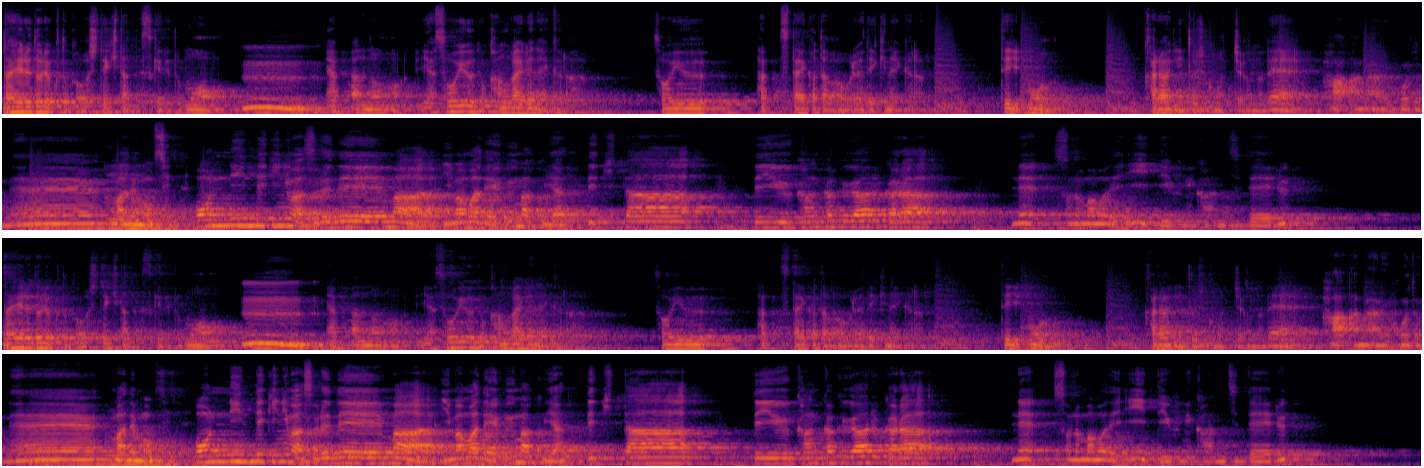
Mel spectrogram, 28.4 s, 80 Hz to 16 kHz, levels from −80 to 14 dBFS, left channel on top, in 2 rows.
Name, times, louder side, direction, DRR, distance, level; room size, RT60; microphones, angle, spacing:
voice 1, 0.0-2.2 3.2-5.8 6.5-7.1 7.6-9.2 10.0-10.5 11.4-13.0 15.2-15.7, left 1 dB, 85° left, 6 dB, 1.9 m, -26 dB
voice 2, 2.4-3.2 13.2-15.7 16.1-21.1 21.7-23.6 24.3-27.0, right 1 dB, 75° right, 5 dB, 2.4 m, -23 dB
sound 1, 9.3-9.7 10.2-10.6 11.0-11.5 11.9-12.3 12.7-13.2 13.6-14.0 14.5-14.9 15.3-15.7 16.2-16.6 17.0-17.5 17.9-18.3 18.8-19.2 19.6-20.0 20.5-20.9 21.3-21.8 22.2-22.6 23.0-23.5 23.9-24.3 24.8-25.2 25.6-26.1, left 1 dB, 40° left, 1.6 m, -36 dB
22.5 x 21.0 x 6.1 m, 2.4 s
head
